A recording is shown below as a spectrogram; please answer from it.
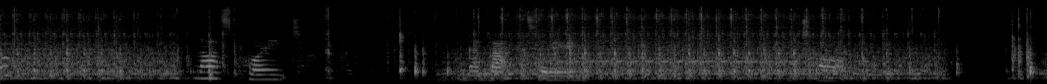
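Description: Electric domestic sewing machine stitching through layered fabric in two spells with a pause of about two seconds between them: the motor whines under rapid, even needle strokes. It stops just before the end.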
